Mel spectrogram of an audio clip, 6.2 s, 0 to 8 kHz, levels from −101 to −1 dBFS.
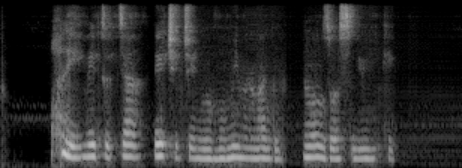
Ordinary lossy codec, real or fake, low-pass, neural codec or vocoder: none; fake; 7.2 kHz; codec, 16 kHz in and 24 kHz out, 0.8 kbps, FocalCodec, streaming, 65536 codes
